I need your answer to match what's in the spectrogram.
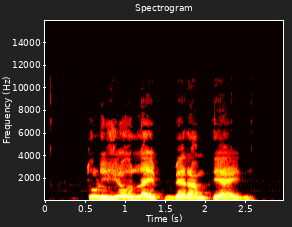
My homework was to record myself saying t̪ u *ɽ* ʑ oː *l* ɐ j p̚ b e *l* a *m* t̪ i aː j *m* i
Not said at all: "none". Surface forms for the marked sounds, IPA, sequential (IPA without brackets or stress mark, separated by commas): ɽ, l, ɾ, m, n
